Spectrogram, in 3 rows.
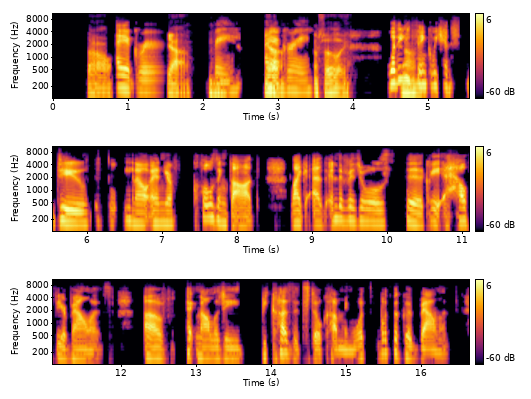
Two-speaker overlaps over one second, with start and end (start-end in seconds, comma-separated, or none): none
